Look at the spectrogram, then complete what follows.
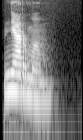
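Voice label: "нярмӧм", Komi, female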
